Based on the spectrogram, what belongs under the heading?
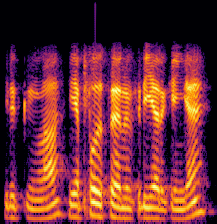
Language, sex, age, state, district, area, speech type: Tamil, male, 18-30, Tamil Nadu, Kallakurichi, rural, conversation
